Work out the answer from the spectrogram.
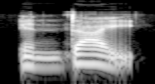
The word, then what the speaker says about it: indict: Indict. No C at all.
